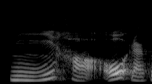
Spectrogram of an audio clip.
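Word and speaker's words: 你好: 근데 우리가 이제 니하오라는 표현, 삼성이 붙었으니까 제가 앞에는 이성이라고 읽었어요. 기억나시죠? 네, 성조 우리가 표현할 때 삼성이 합쳐졌을 때는 앞에는 이성으로 읽는다라는 거 같이 다시 한번 기억을 해주시면 좋겠습니다.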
